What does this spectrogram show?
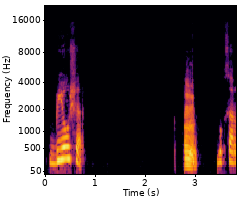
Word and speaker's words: Bücher: So here, with umlaut, it is U, pronounced as U. For example, books are called Bücher.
